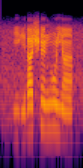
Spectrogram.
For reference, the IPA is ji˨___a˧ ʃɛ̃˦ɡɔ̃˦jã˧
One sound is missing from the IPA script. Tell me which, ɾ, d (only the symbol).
ɾ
